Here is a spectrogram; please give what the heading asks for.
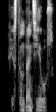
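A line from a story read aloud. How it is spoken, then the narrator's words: Hoarse, over murmur. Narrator (Russian): прохрипел другой, заглушая глухой ропот опаленных магическим светом тварей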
